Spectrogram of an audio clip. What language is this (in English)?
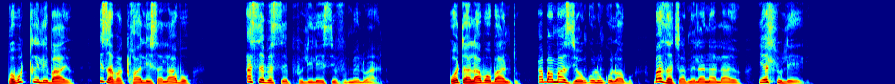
North Ndebele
